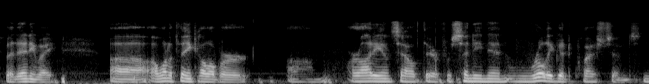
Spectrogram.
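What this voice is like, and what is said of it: Hoarse voice from a cold. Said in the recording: “I got a little bit of a cold today, so losing my voice.”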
